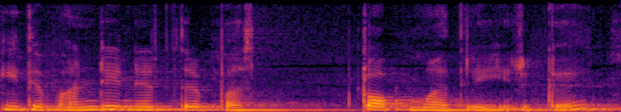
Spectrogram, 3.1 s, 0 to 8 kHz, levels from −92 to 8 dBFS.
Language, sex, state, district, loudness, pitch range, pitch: Tamil, female, Tamil Nadu, Nilgiris, -20 LUFS, 175-215 Hz, 200 Hz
